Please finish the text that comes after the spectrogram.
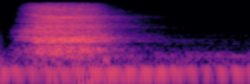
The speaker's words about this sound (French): Et tu vois déjà que le fait de, prendre cette grande inspiration et cette d'expulser l'air sur une expiration qui est courte et brève, déjà, ça fait remonter l'énergie en toi.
